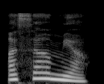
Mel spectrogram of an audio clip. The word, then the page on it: ಅಸೌಮ್ಯ: asaumya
